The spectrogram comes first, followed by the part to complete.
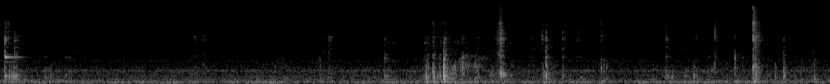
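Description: Stainless steel travel mug liner being worked into its plastic outer shell: scattered light clicks and knocks of metal and plastic, the sharpest about halfway through and again near the end, over a faint steady hum.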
